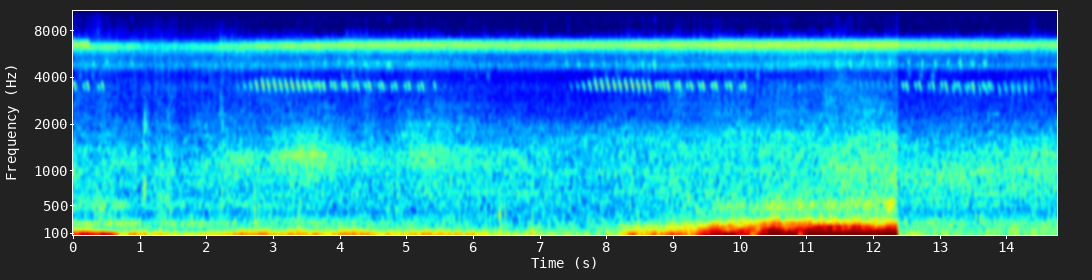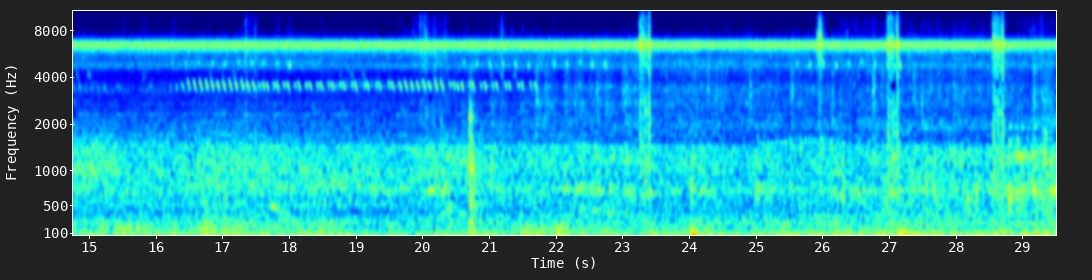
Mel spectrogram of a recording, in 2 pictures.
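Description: Old electric railcar's traction motors accelerating, a low rumble with a hum rising in pitch, cut off suddenly about twelve seconds in. After that, insects chirp and buzz: a continuous high buzz with a pulsing trill repeated several times, and a few faint ticks near the end.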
